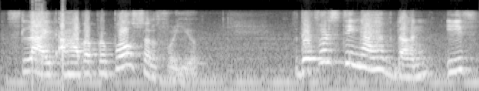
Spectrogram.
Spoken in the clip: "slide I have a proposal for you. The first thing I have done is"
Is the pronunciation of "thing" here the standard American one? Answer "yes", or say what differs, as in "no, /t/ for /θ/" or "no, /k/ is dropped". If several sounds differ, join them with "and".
no, /t/ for /θ/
